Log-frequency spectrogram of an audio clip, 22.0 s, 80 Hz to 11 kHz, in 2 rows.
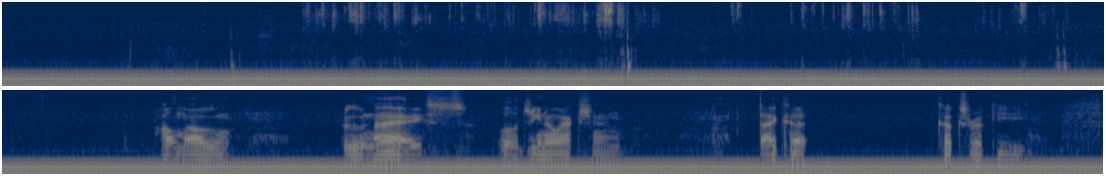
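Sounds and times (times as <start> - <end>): low electrical hum: 0.0 - 22.0
cards rustling and flicking: 2.4 - 6.6, 7.2 - 9.2, 9.8 - 11.5.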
